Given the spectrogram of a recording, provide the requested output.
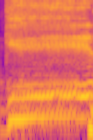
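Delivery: mock growl, drawn out; a long rolling grrr. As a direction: imitate a long, slow growl. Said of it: "girls mention your face, it was like".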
